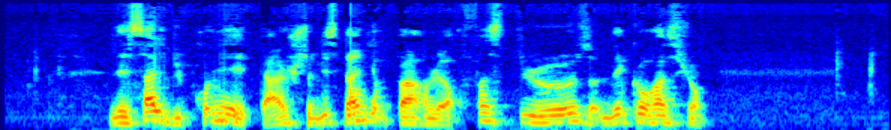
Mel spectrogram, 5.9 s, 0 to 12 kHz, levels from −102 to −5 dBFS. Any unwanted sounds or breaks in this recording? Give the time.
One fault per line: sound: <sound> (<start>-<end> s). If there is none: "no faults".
no faults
